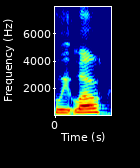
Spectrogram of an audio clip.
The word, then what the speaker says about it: Lilo: the demo as ltlo and then pronounced out loud it sounds like lilo and that's why the song is called lilo it's fine but yeah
